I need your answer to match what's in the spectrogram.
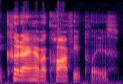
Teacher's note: That little lift on please, makes it sound warm, open. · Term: slightly rising tone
